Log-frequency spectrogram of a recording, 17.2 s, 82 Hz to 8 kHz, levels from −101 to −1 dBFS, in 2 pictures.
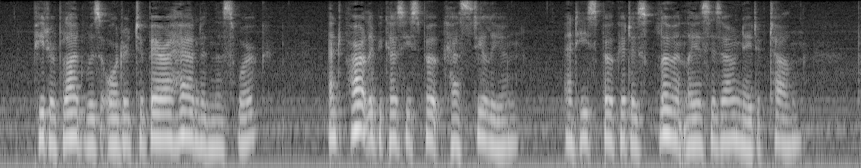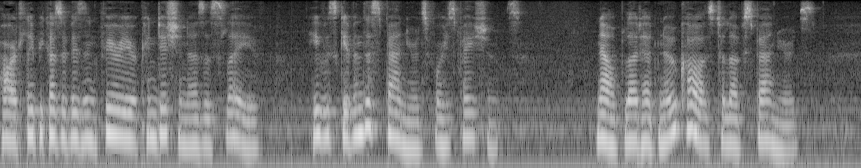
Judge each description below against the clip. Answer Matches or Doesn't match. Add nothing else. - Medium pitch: Matches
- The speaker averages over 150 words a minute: Matches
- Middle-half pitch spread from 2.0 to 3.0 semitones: Matches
